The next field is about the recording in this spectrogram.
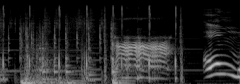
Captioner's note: angry grumbling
